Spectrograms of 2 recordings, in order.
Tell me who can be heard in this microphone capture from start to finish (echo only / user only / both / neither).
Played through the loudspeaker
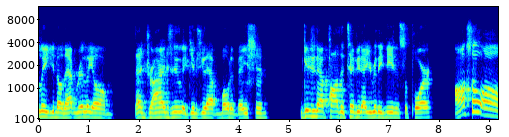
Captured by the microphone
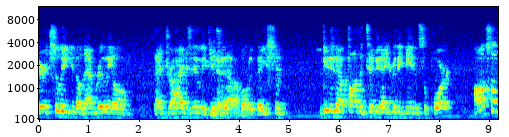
both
